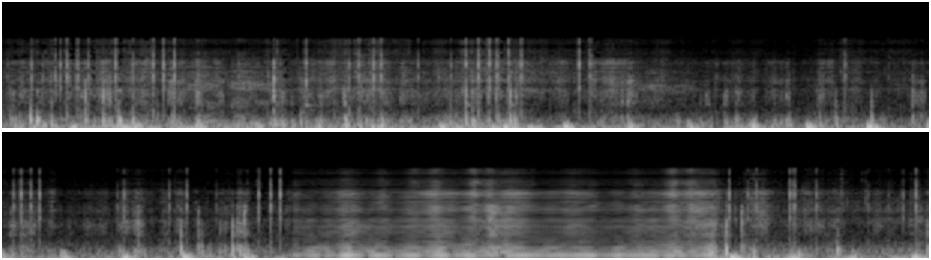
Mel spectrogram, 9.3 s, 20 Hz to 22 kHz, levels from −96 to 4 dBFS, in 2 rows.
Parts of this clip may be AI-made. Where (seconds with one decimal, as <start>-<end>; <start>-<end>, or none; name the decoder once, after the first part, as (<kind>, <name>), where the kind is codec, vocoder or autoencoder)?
6.1-8.2 (vocoder, HiFi-GAN)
